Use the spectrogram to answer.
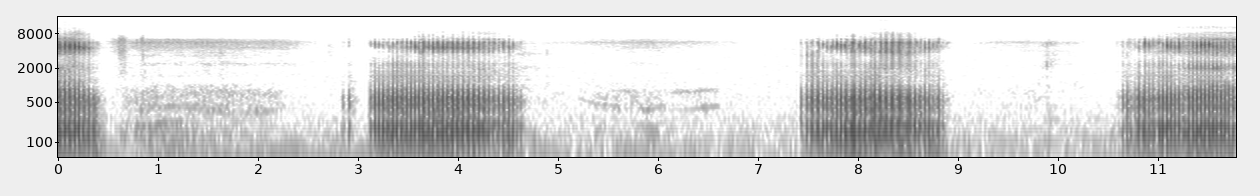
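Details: Sri Lankan snoring in a labour camp room in Baniyas, Abu Dhabi, disturbing roommates: loud, harsh, rattling snores on each breath in, roughly every four seconds, with quiet pauses.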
